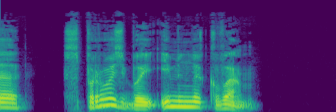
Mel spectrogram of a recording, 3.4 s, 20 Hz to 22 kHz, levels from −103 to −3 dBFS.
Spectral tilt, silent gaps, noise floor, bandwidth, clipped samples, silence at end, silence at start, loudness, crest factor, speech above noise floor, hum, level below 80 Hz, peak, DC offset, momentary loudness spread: -6.5 dB/octave; none; -89 dBFS; 10.5 kHz; under 0.1%; 0.85 s; 0 s; -18 LUFS; 16 dB; 72 dB; none; -58 dBFS; -2 dBFS; under 0.1%; 16 LU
